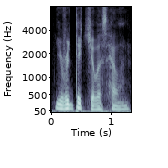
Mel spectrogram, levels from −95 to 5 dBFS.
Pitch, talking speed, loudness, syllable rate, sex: 100 Hz, 135 wpm, -19 LUFS, 6.6 syllables/s, male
